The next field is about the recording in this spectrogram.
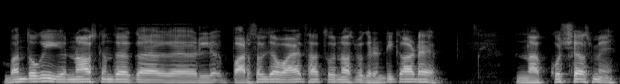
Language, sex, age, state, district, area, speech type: Hindi, male, 45-60, Madhya Pradesh, Jabalpur, urban, spontaneous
